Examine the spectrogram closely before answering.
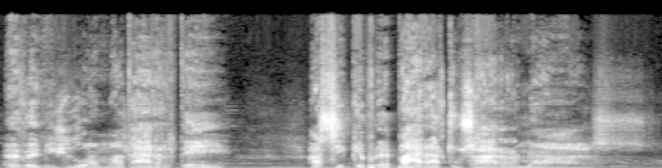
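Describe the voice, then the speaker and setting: A man voicing a savage, menacing warrior of a blood god in an audio drama, with a growling gravelly voice. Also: extremely low pitch, pushed and bright, soft background music, pitched below the performer's own voice, full character voice. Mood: scornful, hostile. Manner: menacing, slow, barking challenges. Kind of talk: audio drama villain acting.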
